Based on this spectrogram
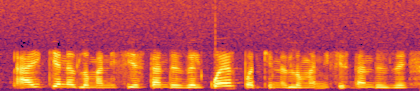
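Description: Against noticeable background noise, a woman with a Mexico City accent speaks at a moderate pace. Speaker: social psychologist. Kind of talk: interview. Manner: hesitant, with fillers.

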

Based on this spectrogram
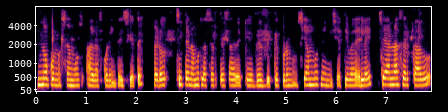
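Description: A woman with an unremarkable speaking voice talks at a fairly slow pace, her pitch sitting in the medium range. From Mexico City (Iztacalco). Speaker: local legislator. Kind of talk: radio interview.

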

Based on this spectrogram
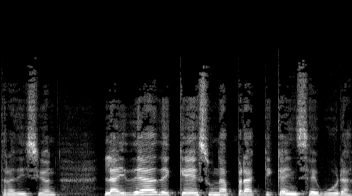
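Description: A normal speaking voice at a moderate pace, on a very clean recording with a silent background. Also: woman. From Mexico, Chiapas. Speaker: traditional midwife. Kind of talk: radio interview.

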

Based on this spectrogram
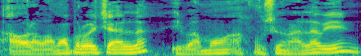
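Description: Talking at a very fast pace, a man has a fairly low pitch and a dark, mellow tone. His intonation is lively. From Cuba. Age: 60s. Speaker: jazz trumpeter. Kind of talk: radio interview. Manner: halting.

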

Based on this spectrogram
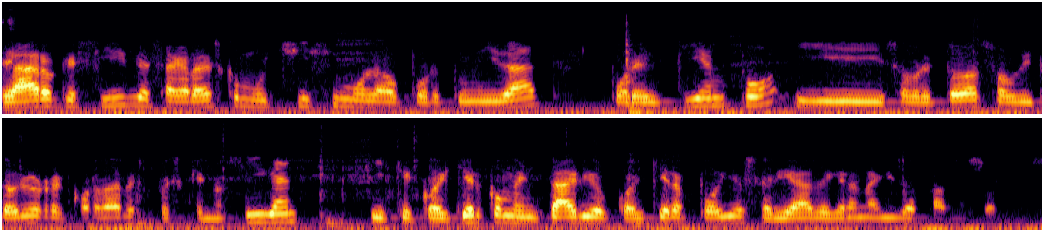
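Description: Fairly high-pitched for a man, this unremarkable speaking voice moves at a fairly quick pace with fairly even intonation. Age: 30s. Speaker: medical doctor, app project leader. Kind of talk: interview. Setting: phone call.

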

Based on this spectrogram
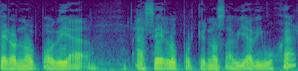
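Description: Vocal fry runs through a man's dark, mellow tone at a medium pitch. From Mexico City. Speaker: puppeteer. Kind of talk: interview.

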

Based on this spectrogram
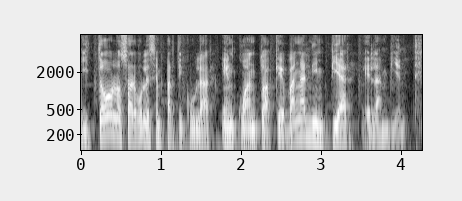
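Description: A man speaks in a plain, everyday voice. His pitch is fairly high, with lively intonation and a moderate pace. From Mexico, outside Mexico City. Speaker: ecology researcher and professor. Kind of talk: radio interview. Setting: radio studio.

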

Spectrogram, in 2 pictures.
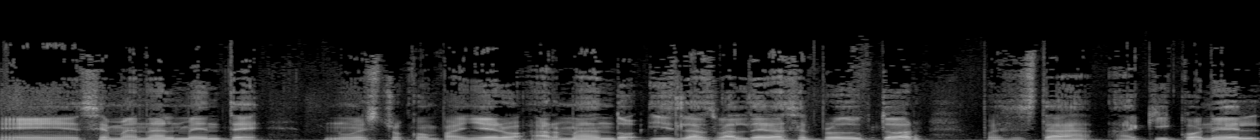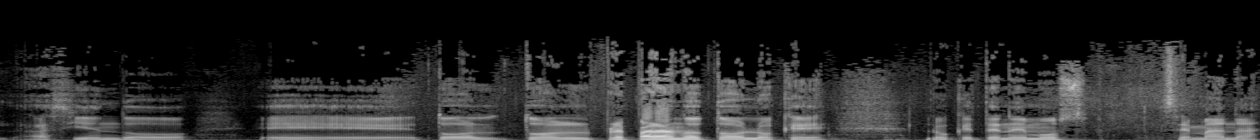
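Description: An unremarkable speaking voice, this man talks at a medium pitch and moderate pace. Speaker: radio sports host. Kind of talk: sports talk radio. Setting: radio studio.

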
